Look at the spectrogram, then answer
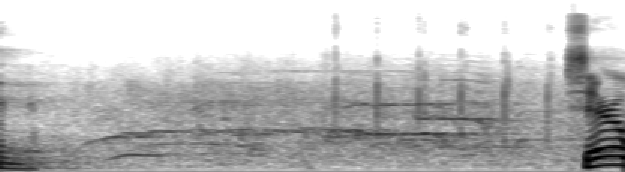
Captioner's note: crowd cheering and clapping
